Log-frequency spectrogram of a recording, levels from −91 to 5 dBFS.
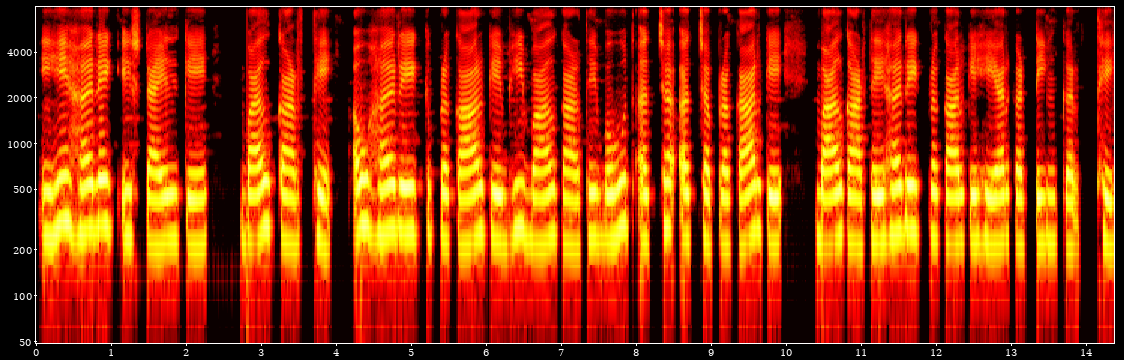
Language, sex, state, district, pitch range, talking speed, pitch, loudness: Chhattisgarhi, female, Chhattisgarh, Rajnandgaon, 220-260 Hz, 140 wpm, 235 Hz, -14 LUFS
